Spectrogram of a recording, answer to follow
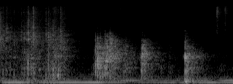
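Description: An oracle card deck being shuffled by hand: several short papery rustles of the cards, over a steady low hum.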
